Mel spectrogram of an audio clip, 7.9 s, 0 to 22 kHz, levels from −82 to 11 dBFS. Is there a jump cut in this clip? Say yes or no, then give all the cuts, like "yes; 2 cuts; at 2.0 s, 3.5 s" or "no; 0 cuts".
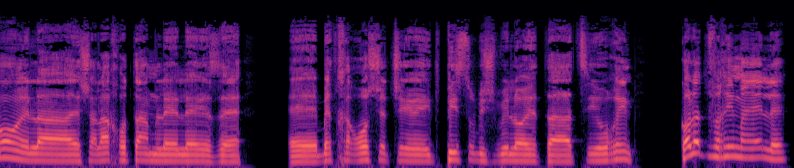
no; 0 cuts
